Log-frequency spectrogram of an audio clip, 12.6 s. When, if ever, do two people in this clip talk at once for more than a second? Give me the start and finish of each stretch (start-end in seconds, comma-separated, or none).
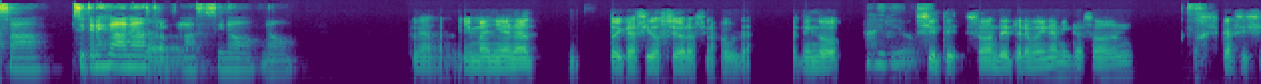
none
